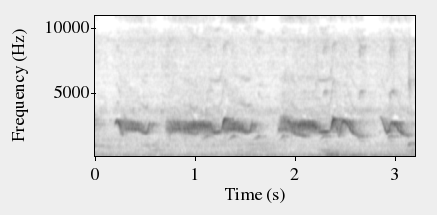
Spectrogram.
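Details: Chinese hwamei during a moult-season singing contest, giving harsh, buzzy, drawn-out rasping notes in several separate bursts, with a faint low hum in the background.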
